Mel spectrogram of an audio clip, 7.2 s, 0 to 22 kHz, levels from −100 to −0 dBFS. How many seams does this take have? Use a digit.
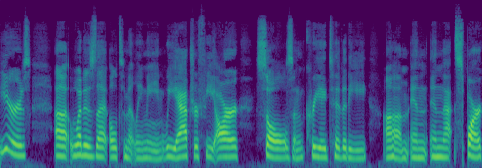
1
